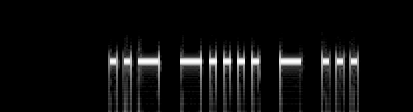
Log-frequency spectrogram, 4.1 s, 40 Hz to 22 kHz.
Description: Morse code, heard as a keyed tone, about 17 wpm, 700 Hz. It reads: U6TS
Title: Four Challenging Letter-Number Combinations 17wpm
